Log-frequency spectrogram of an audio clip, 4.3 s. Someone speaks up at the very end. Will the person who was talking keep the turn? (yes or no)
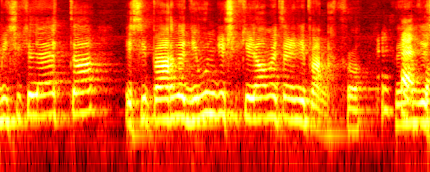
no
